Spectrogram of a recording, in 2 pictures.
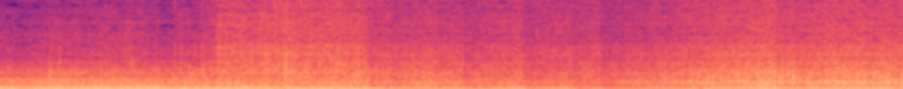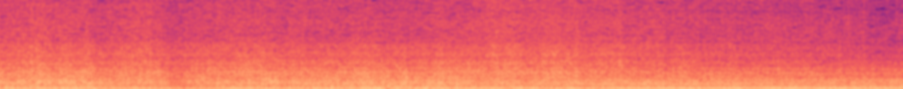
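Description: A bucketful of water pours down and splashes onto a man and the pavement.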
